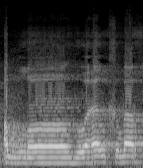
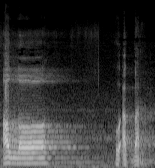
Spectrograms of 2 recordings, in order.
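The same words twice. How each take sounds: First: It is said straight through without a pause. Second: There is a pause between Allahu and Akbar.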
